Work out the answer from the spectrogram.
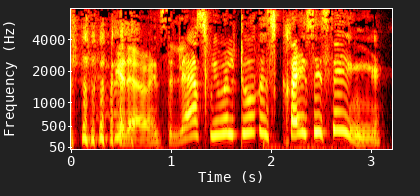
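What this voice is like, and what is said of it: Exaggerated villainous German-style accent. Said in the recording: “He's like Nazi accent, not German accent, Nazi accent.”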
